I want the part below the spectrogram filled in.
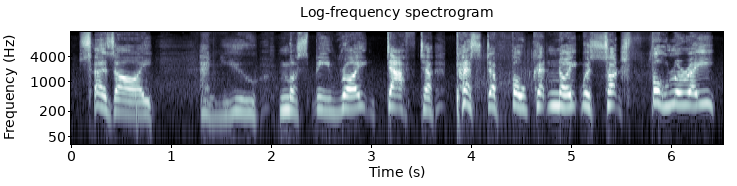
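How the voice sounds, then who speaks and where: An actress playing a chatty, indignant old peasant granny in a fantasy video game, with a rural British accent and a rambling, folksy way of telling things. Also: female voice, high-pitched, a bit bright, full character voice. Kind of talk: video game voice acting, storytelling.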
